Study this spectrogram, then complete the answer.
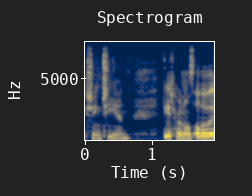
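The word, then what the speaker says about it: Shang-Chi: kind of mcu people that are like like shanxi and the eternals although the eternal is like shangji that's the correct pronunciation i i apologize tweets showing us how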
